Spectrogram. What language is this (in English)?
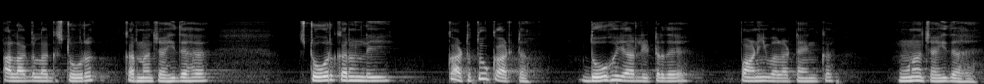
Punjabi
